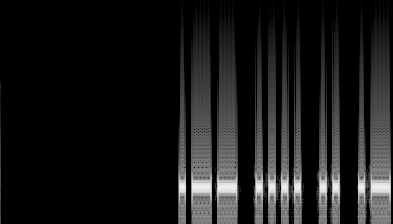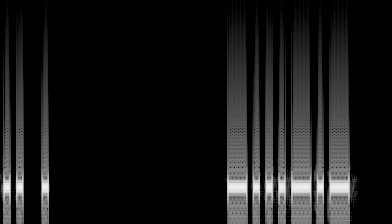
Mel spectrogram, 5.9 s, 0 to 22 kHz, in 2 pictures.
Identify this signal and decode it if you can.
Morse code, heard as a keyed tone, about 25 wpm, 550 Hz. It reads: WHILE <BK>
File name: Ultimate Word List / 25WPM Ultimate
